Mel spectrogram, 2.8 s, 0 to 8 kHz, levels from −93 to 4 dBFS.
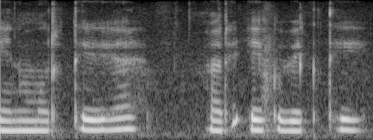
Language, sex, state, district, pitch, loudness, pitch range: Hindi, female, Uttar Pradesh, Lucknow, 220 Hz, -17 LUFS, 210-225 Hz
